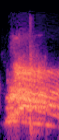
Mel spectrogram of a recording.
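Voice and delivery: sudden loud roar; scare roar. Retold or imitated. Retelling friends jumping out at the girls, scare roar. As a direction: jump out and startle them.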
